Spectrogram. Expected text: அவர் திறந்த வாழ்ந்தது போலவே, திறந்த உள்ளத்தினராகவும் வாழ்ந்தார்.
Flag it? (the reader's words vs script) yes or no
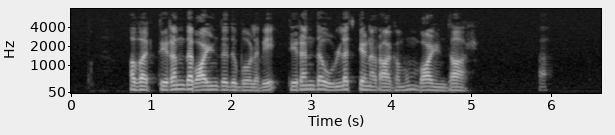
no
